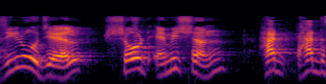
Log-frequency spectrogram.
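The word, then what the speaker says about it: xerogel: are left with is called a zero gel zero spelled with an X okay so that's zero gel short emission had had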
